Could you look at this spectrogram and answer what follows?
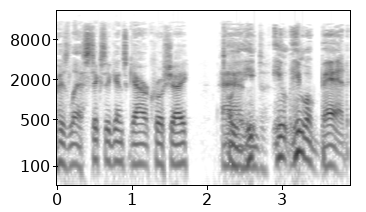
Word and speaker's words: Crochet: The Cro What's How do you pronounce the Boston's pitcher's name? Crochet.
